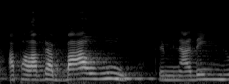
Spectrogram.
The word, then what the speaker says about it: baú: A professora trouxe ali como exemplo para vocês a palavra baú, ó, eu aumento o tom de voz no U.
